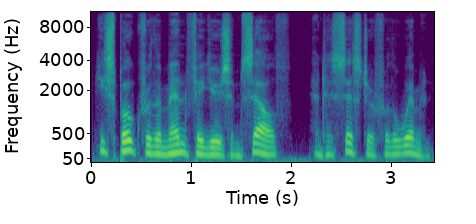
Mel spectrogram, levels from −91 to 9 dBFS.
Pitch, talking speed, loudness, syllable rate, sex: 120 Hz, 225 wpm, -17 LUFS, 6.1 syllables/s, male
